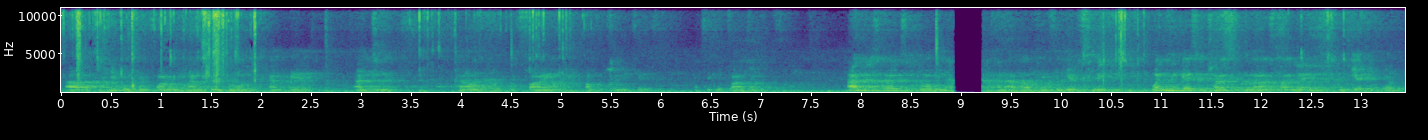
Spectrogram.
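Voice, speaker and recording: A man's voice: sits high, brisk, long pauses. Distant, very echoey man introducing a speaker. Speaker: ceremony introducer. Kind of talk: informal spoken introduction. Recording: distant, very echoey, very noisy hall.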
